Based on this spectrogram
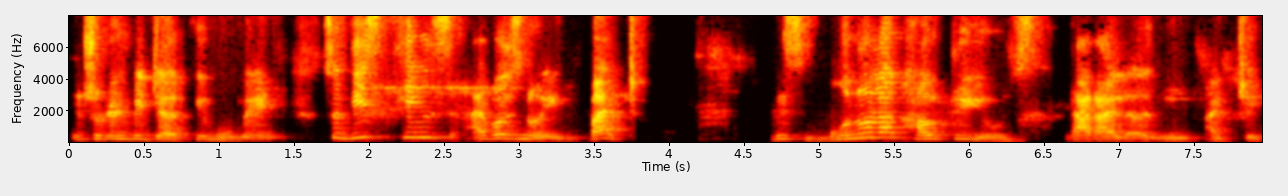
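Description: A woman talks at a moderate pace, her voice somewhat breathy. Her pitch swings very widely. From Maharashtra, India. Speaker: writer, actor and theatre director. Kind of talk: interview conversation. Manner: hesitant with frequent fillers.

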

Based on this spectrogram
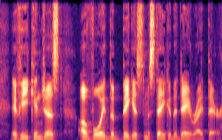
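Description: A man speaks in an ordinary speaking voice at a medium pitch. The recording is very clean, with a silent background. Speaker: sports podcast host. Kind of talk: casual chat.

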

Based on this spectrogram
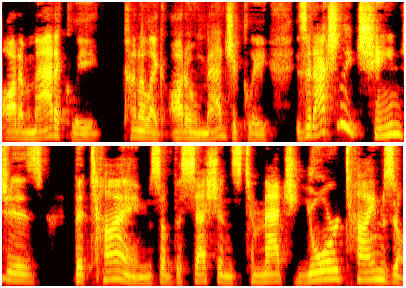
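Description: In a normal speaking voice, a man speaks with lively intonation at a fairly high pitch, on a very clean recording with a silent background. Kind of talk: casual chat, podcast conversation. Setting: video recording, podcast.

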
